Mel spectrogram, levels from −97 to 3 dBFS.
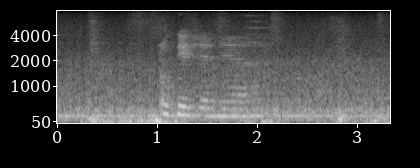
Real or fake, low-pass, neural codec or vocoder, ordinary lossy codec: real; none; none; none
